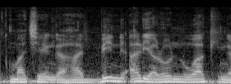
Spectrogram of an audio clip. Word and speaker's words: Makenga: It's called Machenga. I think that's how they pronounce it. Or Makanga. I don't know. Just in Uganda and Rwanda. Yeah. in Uganda we could say Makanga, but you're saying it should be Machenga. But even in Uganda it can't be Makanga because it's Makenga. My understanding of Uganda can't be Makanga. It's Makenga.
